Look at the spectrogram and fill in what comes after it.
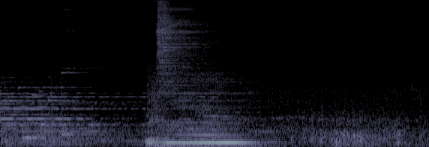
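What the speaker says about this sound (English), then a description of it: "Man, it just all of a sudden started pouring." A sudden downpour bursts in The Legend of Zelda: Breath of the Wild in Master Mode near a tower, breaking a quiet, tonal backdrop with a loud rumbling crash that settles into steady hissing rain.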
